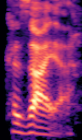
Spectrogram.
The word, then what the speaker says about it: Kezhaya: And Kezhaya.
